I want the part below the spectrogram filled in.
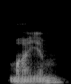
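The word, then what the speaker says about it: מים: Mem, patak, yod, hirik, mem, mayim.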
